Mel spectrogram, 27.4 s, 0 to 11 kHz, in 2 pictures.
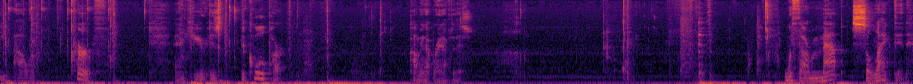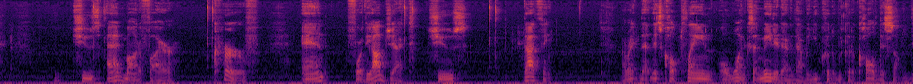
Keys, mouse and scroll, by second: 0.8 middle click, 3.3 ctrl+s, 15.1-17.7 drag, 19.8-23.0 middle drag, 27.0-27.4 middle drag.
